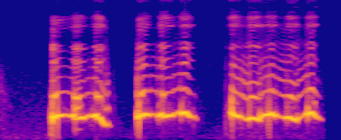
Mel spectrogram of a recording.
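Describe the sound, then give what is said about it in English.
A voice imitates a small dog barking: three high-pitched bursts, each made of two or three quick yaps, separated by short silences. “She shook her ears really hard and barked to wake up.”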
